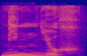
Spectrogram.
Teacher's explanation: the e at the end of ni, has changed into its semi-vowel equivalent ye, and so we have ninjuch.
